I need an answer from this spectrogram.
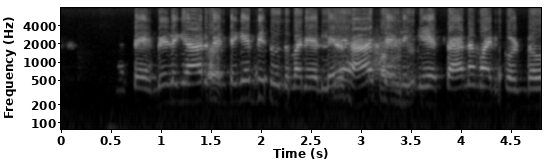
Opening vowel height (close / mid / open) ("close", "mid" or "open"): open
